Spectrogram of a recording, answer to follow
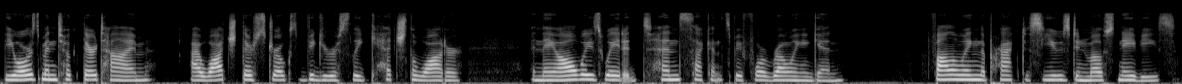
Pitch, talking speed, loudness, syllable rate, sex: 200 Hz, 145 wpm, -18 LUFS, 4.8 syllables/s, female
